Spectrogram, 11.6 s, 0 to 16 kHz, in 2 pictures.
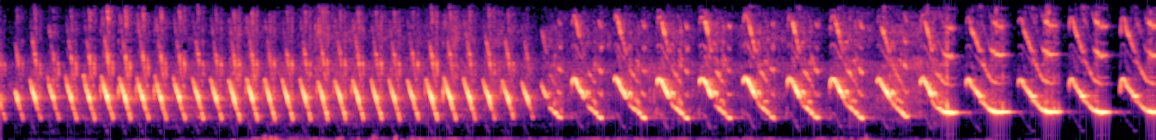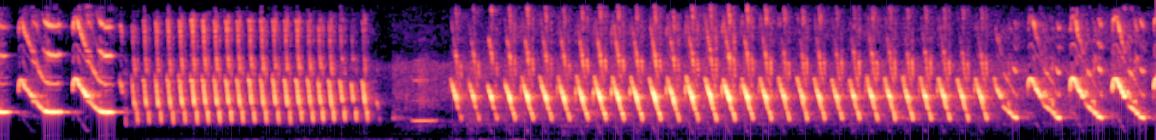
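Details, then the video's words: Canary song used as masteran, a tutor recording for training other birds: long, busy run of rapid trills, fast buzzy rattles, repeated downslurred whistled notes, and a brief pure whistle, with faint low noise beneath early on. "Kicau Burung Kenari 174 II LUAR BIASA GACOR PANJANG Cocok untuk Masteran"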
